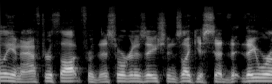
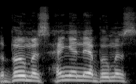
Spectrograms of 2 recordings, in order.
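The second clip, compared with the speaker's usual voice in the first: attempted Australian accent; 3 semitones higher than usual. Cheering on the losing australian team, attempted australian accent. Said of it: "trying to get the accent".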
